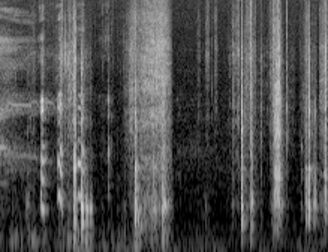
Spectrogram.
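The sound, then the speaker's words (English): Stiff cards of poster-board-weight paper cardboard being handled for ASMR, with a run of short crisp taps and scrapes, a longer rustling slide partway through, and no talking. “It feels like some kind of cards. Is it made of paper?”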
